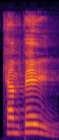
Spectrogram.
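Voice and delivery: ক্যাম্পেইন said "cam-pain", g silent; English word campaign. Shown as a demonstration. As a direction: model ক্যাম্পেইন clearly. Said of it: "এরপরে দেখো".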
